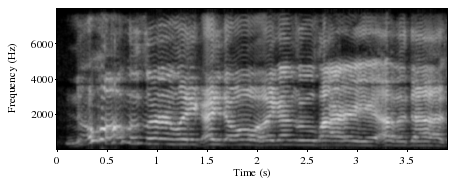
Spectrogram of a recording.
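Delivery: mock crying plea to an officer; tearful panic.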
